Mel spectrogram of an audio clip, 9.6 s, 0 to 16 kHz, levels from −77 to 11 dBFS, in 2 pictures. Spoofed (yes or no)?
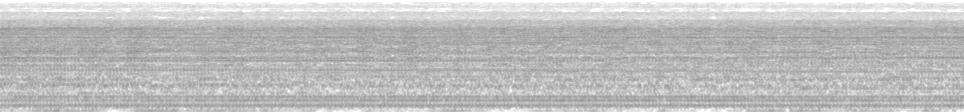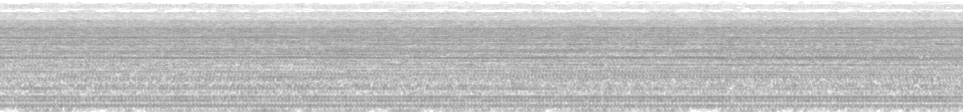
no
